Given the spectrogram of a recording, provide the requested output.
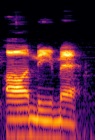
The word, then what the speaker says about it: anime: That's how you pronounce it. Japanese phonetics is a-i-u-e-o, so it would be anime.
